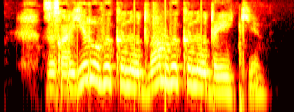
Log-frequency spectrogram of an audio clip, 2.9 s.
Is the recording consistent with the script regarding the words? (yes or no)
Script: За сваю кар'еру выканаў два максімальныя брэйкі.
no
